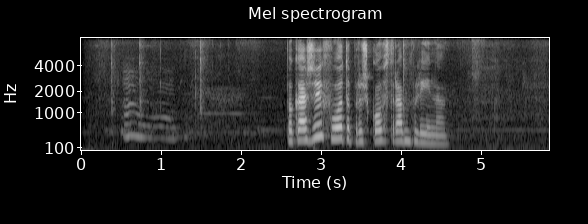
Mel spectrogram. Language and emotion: Russian, neutral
